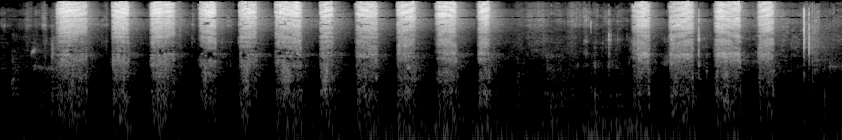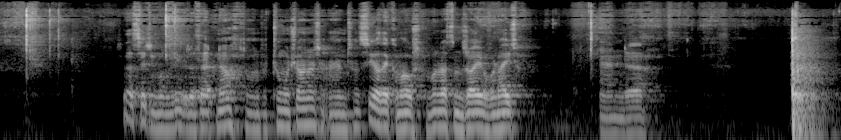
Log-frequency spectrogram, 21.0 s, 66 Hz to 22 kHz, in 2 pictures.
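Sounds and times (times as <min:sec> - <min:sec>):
spray-paint can hissing: 0:00.7 - 0:06.2, 0:07.9 - 0:09.8.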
